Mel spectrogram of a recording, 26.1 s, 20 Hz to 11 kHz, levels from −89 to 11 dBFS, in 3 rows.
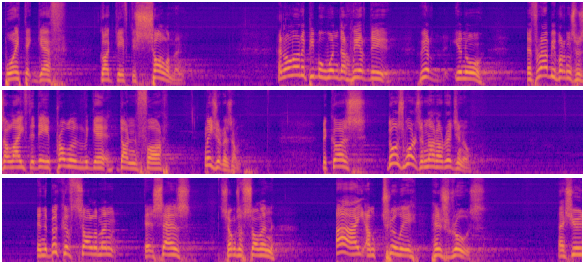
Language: English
